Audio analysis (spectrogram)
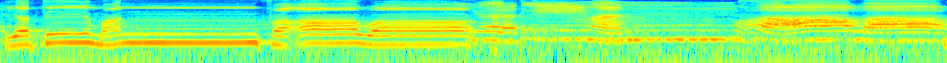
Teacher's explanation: دو زبر کی تنوین کی آواز کو دو زبر کی تنوین کی آواز کو ناک میں چھپا کر ناک میں چھپا کر غنہ کے ساتھ پڑھیں گے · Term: اخفاء حقیقی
